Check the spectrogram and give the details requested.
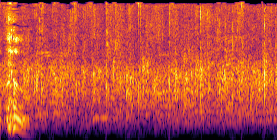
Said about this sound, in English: I'm here to worship God. I'm here to sing. I'm here to clap my hands.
